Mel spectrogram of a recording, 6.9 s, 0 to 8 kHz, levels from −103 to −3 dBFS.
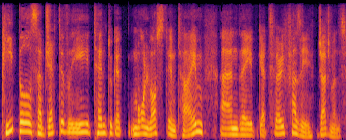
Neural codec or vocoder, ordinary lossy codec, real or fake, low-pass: codec, 16 kHz, 1.1 kbps, Voila-Tokenizer; AAC, 32 kbps; fake; 7.2 kHz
